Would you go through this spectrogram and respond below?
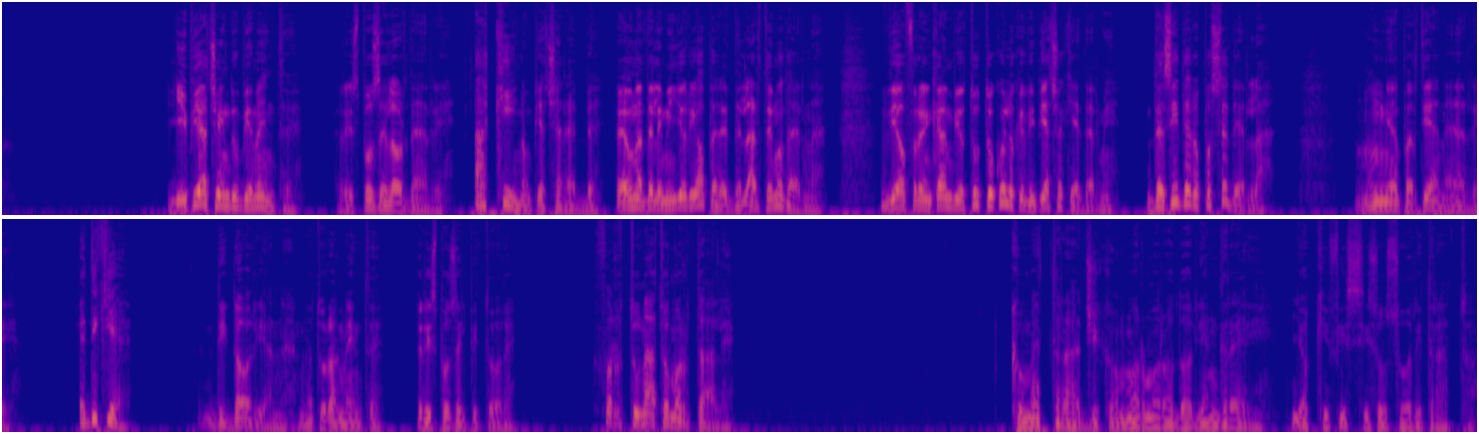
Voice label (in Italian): sEX1T SOVTEK per confronto vs U87AI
